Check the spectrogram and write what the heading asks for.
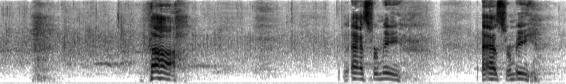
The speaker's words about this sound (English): Someone give God a praise today, if you will. Come on, give him a hand clap of praise today.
